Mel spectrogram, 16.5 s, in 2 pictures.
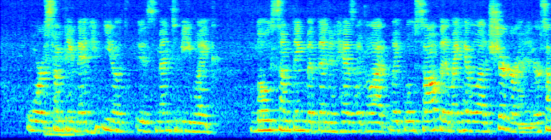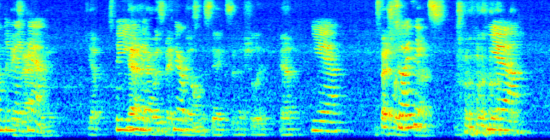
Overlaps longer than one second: present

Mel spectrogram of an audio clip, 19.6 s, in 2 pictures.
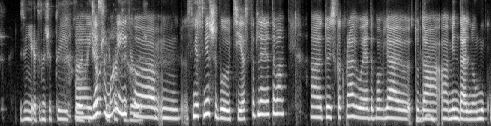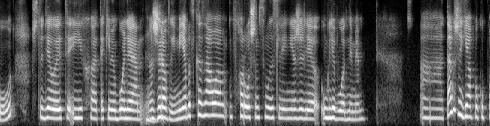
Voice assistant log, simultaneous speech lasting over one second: present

